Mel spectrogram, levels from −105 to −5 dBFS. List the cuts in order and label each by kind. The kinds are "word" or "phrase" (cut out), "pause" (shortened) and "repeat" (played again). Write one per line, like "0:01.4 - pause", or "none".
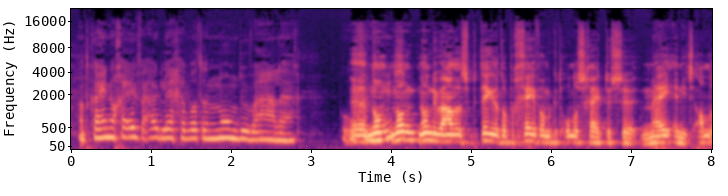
none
